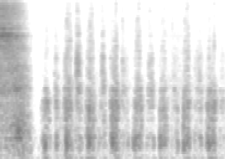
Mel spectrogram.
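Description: Coating on a bingo scratchcard's caller's-card panel being scratched off in a quick run of short, quiet scrapes, uncovering the first called number.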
